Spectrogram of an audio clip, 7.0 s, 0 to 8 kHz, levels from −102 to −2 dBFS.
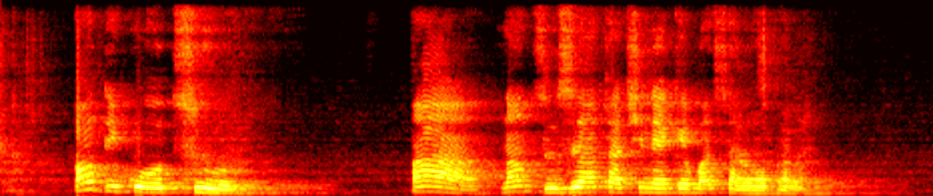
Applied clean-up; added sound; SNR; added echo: none; none; none; reverberation time 0.6 s.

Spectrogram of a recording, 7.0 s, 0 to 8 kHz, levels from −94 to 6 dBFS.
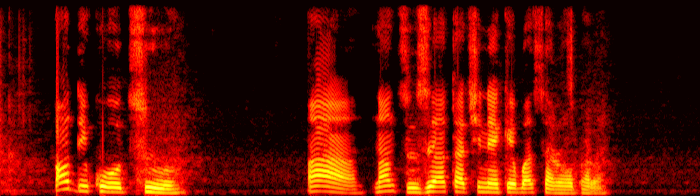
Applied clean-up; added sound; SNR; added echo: none; none; none; none.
